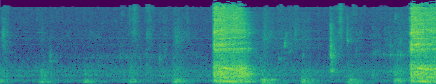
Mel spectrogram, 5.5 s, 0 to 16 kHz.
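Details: Male Chinese alligator, 12 years old, bellowing in captivity: two loud, harsh, broadband rasping bursts with deep low rumbling, the first lasting about half a second and the second cut off at the end, over a quiet dripping, indoor background.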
